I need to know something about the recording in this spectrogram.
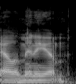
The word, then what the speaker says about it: aluminium: I say aluminium.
